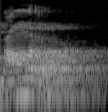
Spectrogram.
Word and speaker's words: Amr: Yang kedua Abdullah bin Amr. Tulisannya yang satu Umar, Ain Mim Ra, Umar. Yang satu tulisannya Ain Mim Ra Waw. Ada huruf waw di belakangnya, Amr. Ya, bacanya Amr.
